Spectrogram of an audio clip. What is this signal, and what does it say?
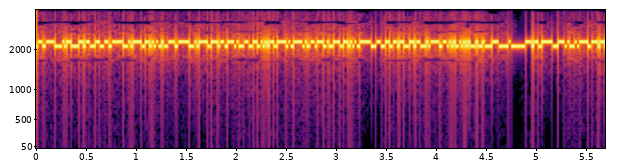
RTTY, about 45.45 baud. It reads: OBLITERATE HIS ARTILLERY. THE
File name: fsk170 / USS-New-Jersey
